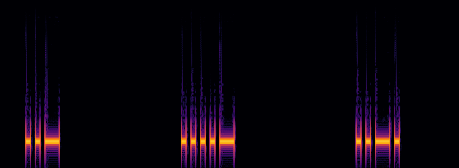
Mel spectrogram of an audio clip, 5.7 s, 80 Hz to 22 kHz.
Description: Morse code, heard as a keyed tone, about 20 wpm, spaced as for 5 wpm, 700 Hz. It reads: U4F
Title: 243 Lesson 39e - Letter z - Three Characters 20wpm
